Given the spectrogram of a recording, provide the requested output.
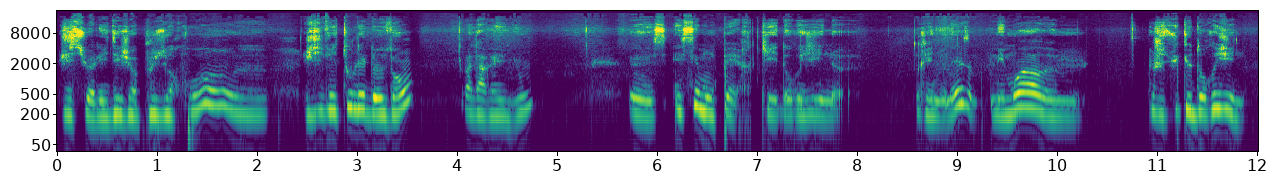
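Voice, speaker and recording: A woman's voice: medium pitch, unhurried, pauses often, warm tone, slightly rough. A young woman from France chatting casually to her camera, hesitant with many fillers and self-mocking asides. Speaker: vlogger.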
